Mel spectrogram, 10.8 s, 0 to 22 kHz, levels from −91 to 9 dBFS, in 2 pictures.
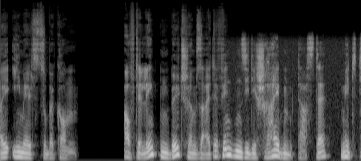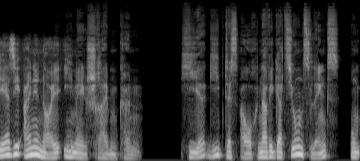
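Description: From 3.07 to 6.65 s, faint hiss rises and level shifts about 2 dB: digital radio blending to FM analogue.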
